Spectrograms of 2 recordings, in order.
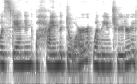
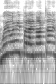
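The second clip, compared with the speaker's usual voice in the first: mock high-pitched calling yell; 11 semitones higher, 5 dB louder than usual. Retelling a story where one character calls after another who is leaving, retelling a yell. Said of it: "she's yelling".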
